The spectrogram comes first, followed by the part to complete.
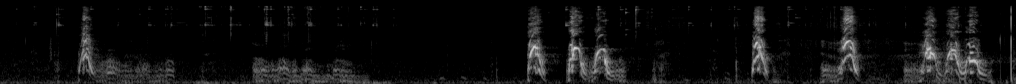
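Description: Small dog barking: a single bark about a second in, then bunches of loud, sharp barks, each falling in pitch, through the last five seconds.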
